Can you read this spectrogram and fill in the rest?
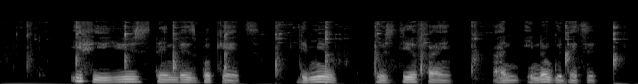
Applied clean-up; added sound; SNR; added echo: none; Shatter / Hammer; 12 dB; none.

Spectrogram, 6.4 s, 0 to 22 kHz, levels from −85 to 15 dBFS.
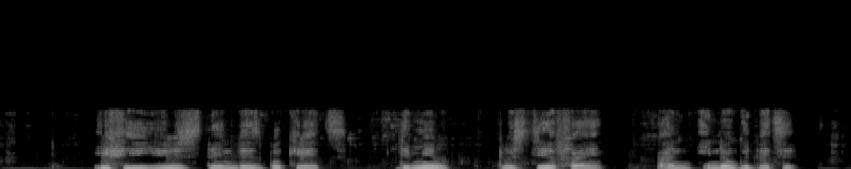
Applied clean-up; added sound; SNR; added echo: neural separator model SepFormer DNS4.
